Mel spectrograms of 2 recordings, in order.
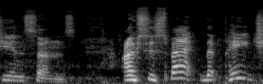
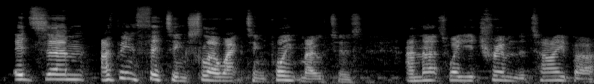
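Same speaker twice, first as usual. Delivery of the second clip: normal talking voice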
